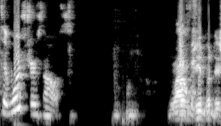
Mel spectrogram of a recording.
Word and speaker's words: Worcestershire sauce: You pronounce it Worcester sauce.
